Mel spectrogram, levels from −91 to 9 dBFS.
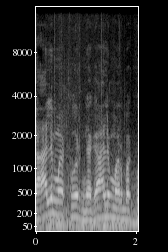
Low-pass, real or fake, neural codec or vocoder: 14.4 kHz; real; none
